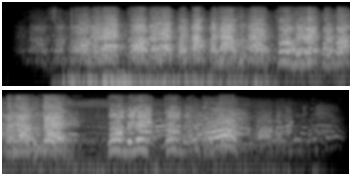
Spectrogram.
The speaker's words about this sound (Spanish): Ha habido gente que ha salido a las calles a protestar. En Manila, la capital, centenares de personas gritaron «Fraude Comelec», en referencia a la Comisión Electoral de Filipinas.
